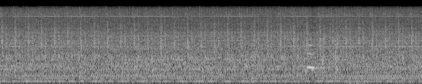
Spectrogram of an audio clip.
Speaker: so you can hear it chattering again those flaps are going back and forth and they're restricting air flow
